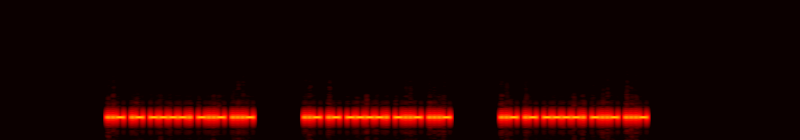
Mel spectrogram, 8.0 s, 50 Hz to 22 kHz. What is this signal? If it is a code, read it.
Morse code, heard as a keyed tone, about 51 wpm, 700 Hz. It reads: UA9XV UA9XV UA9XV
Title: DXCC-100 Call Signs - 5 Characters - Repeated 3x - 50wpm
